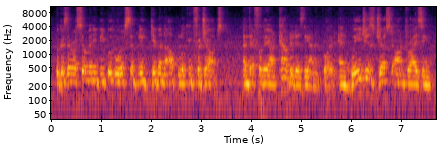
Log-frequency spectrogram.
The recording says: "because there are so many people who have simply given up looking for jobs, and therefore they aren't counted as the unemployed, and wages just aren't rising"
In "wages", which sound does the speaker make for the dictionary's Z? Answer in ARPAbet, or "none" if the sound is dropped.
Z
